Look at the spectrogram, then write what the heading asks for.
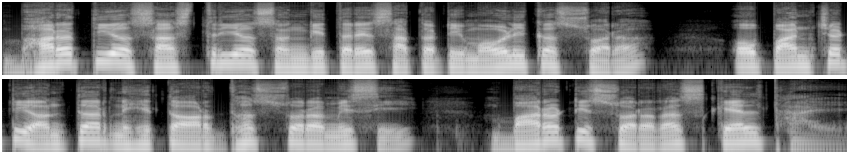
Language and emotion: Odia, neutral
